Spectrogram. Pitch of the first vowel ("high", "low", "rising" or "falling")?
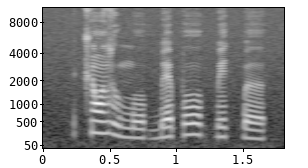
high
